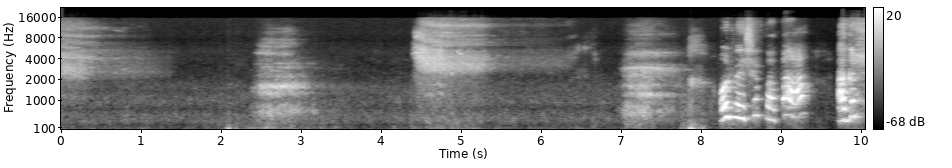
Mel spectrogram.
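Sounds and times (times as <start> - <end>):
man breathing hard through nose: 0.0 - 1.5, 2.3 - 3.4, 4.4 - 8.2.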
